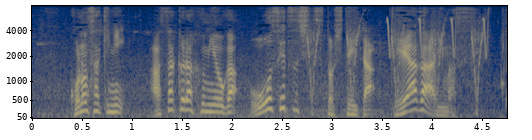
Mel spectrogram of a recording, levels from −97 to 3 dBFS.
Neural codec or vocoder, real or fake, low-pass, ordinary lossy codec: none; real; none; none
